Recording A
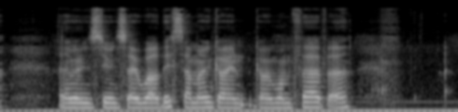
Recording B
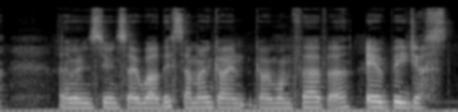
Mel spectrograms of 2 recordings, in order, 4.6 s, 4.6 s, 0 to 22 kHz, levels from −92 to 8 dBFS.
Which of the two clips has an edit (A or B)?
B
